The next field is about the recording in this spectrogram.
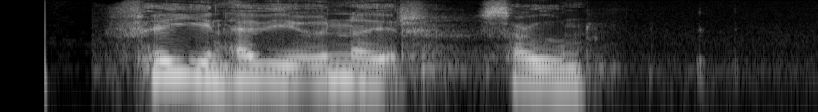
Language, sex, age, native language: Icelandic, male, 40-49, Icelandic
